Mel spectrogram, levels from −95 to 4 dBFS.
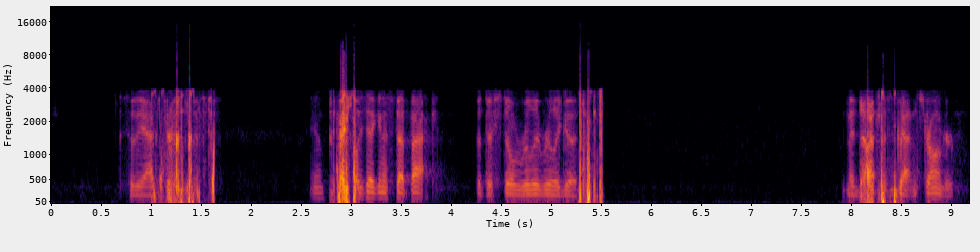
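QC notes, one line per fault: throughout, GSM full-rate codec: steady buzzy, gravelly roughness from regular-pulse excitation, with the band held between about 200 Hz and 3.4 kHz, consistent with a 13 kbit/s full-rate stream. It is constant rather than bursty, which separates it from the link errors below.
1.0–1.65 s, 2.78–3.08 s (after "you know", before "taken a step back"), 5.26–5.53 s (after "still really really good"), 8.08–8.51 s, GSM bit errors: corrupted filter, pitch and gain values produce squawks, pops and gargling, worst at 5.26 s. The sound is garbled rather than silenced or repeated, which rules out dropped frames.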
